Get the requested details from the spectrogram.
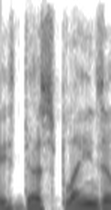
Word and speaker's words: Des Plaines: I remember we, I grew up near Des Plaines, and they'd say, "No, you pronounce the s's." And I go, "Okay, Des Plaines, Illinois."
